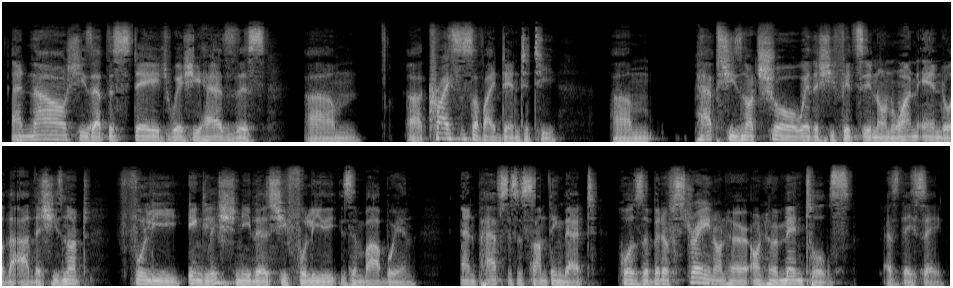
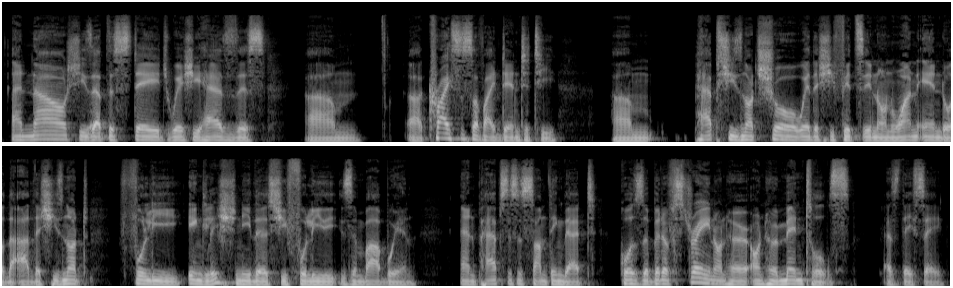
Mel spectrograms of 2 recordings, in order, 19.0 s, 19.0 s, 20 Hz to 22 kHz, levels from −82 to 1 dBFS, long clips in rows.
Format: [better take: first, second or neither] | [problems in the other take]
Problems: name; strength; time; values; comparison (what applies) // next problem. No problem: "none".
second | garbled, watery; slightly; nothing above 10 kHz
